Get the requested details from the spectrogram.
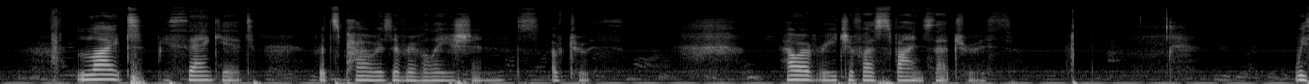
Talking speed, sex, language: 85 wpm, female, English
